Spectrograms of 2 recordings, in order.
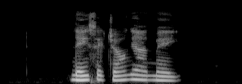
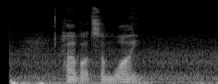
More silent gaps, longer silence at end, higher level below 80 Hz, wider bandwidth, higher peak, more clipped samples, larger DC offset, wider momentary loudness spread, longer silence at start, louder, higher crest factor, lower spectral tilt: neither; first, 0.65 s vs 0 s; second, -68 dBFS vs -34 dBFS; second, 12.5 kHz vs 16 kHz; first, -4 dBFS vs -8 dBFS; neither; neither; second, 7 LU vs 14 LU; first, 0.7 s vs 0.1 s; first, -21 LUFS vs -27 LUFS; about the same, 20 dB vs 18 dB; about the same, -5.5 dB/octave vs -6 dB/octave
